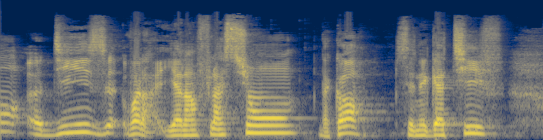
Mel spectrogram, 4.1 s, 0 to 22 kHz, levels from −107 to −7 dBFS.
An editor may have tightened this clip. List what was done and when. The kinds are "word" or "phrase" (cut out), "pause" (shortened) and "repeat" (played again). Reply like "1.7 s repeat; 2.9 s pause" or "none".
none

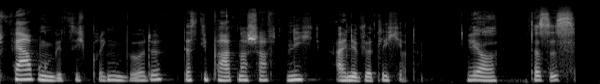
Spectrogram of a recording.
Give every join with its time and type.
1.7 s pause; 2.9 s word; 4.0 s word

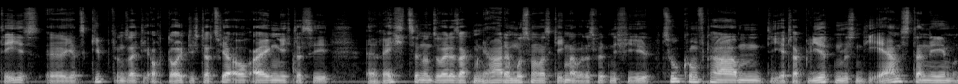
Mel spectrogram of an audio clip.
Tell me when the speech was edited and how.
2.2 s word; 5.6 s word; 6.6 s pause

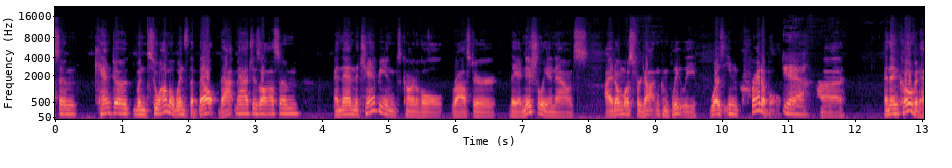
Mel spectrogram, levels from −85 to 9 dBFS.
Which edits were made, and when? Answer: none

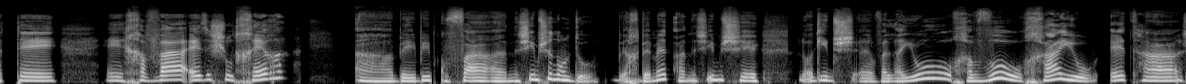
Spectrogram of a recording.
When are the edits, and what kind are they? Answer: 2.4 s phrase; 4.3 s phrase; 6.4 s phrase; 6.7 s word; 7.9 s pause; 8.3 s word

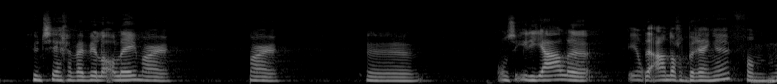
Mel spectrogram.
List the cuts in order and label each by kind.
2.5 s repeat; 6.5 s word

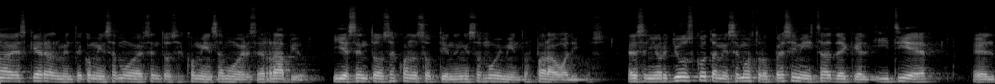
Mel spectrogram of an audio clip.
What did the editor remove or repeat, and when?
3.2 s pause; 6.2 s pause

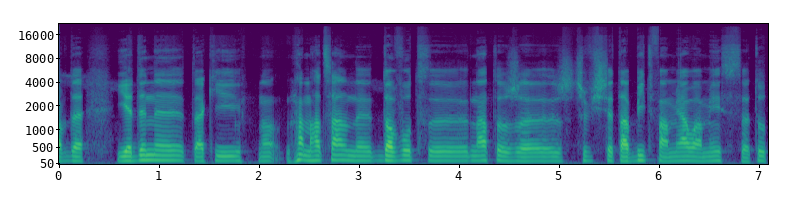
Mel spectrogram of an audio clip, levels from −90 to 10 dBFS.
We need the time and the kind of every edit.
none

